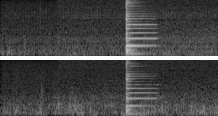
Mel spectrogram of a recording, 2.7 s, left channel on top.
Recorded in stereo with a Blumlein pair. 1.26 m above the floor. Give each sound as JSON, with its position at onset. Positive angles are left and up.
{"t": 1.6, "sound": "a guitar", "azimuth_deg": 20, "distance_m": 0.6}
